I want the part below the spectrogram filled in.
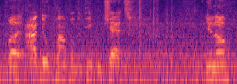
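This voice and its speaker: Streetwise male trucker over loud road noise. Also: mid-range voice, steady tone, measured pace. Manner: streetwise, emphatic, repetitive, profane trucker talk. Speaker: truck driver livestreamer. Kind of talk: casual rambling livestream monologue. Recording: loud vehicle road noise, distant mic.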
